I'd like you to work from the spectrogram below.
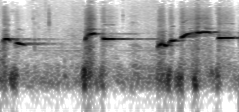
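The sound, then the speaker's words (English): A person whistles three clear, sustained tones in short bursts, each sliding up or down in pitch, fairly loud with no talking, whistling at a man coming up a mountain to get his attention. “so I see this guy coming up the hill, so I so I start whistling at him.”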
